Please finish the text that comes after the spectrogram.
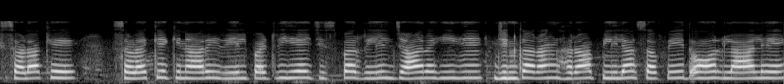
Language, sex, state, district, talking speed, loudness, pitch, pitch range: Hindi, female, Goa, North and South Goa, 170 wpm, -13 LUFS, 295 Hz, 285-300 Hz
